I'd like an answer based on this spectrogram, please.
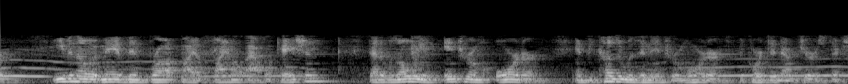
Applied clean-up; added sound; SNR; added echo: none; Dog; 11 dB; reverberation time 0.3 s.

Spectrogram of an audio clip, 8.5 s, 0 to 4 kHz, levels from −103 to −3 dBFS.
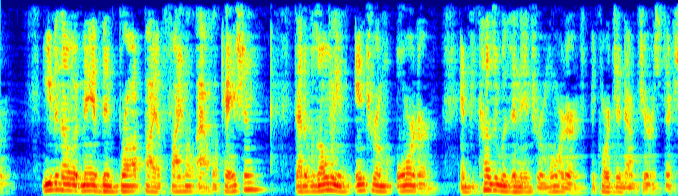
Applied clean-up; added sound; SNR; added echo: neural mask model DeepFilterNet 3.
